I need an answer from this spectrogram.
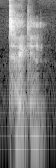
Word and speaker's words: Tekken: has like many variations but it's not like that it's t k k n Tekken how do you mis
